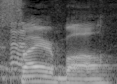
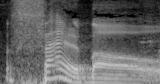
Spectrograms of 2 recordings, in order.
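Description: First: It is said flatly, without much energy. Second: It is said with a lot of gusto.

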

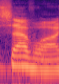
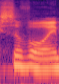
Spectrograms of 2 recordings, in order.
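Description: First: The name is said with a Cajun pronunciation. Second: The name is said as its spelling suggests. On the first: The speaker calls it right. "but I'm Cajun, so it's Savoy" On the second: The speaker calls it wrong. "It's spelled like Savoy"

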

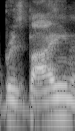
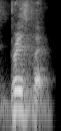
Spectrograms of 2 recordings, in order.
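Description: First: The name is drawn out and stretched. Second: The name is said quick and short. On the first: The speaker calls it wrong. "as a lot of people want to say" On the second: The speaker calls it right. "Just quick, short, tight. Don't stretch it"

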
